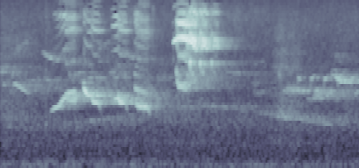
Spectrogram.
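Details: Springtime bird song: a thin high note, then a rising whistled phrase that slurs and wobbles downward, followed by a brief buzzy chatter and soft falling notes.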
